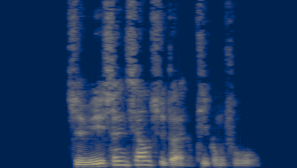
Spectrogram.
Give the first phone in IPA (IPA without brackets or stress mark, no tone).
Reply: ʈ͡ʂ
